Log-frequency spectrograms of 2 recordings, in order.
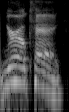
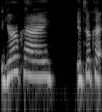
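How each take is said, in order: First: Curt reassurance. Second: Gentle reassurance. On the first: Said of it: "you can't be like". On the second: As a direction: soothe the child, lightly and kindly. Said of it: "You have to". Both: Shown as a demonstration.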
